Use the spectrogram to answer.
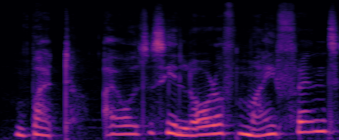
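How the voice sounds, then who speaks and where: A soft-spoken woman talks in a dark, mellow tone. Her voice is somewhat breathy. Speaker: lifestyle vlogger, new mother. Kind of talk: casual vlog talk to camera.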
